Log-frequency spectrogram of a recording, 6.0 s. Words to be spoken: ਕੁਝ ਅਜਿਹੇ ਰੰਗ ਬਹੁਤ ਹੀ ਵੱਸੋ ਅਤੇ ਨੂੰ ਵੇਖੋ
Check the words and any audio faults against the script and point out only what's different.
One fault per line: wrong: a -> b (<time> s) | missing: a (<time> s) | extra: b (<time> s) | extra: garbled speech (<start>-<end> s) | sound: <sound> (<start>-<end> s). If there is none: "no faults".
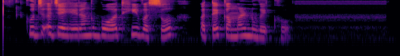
extra: ਕਮਰ (3.3 s)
